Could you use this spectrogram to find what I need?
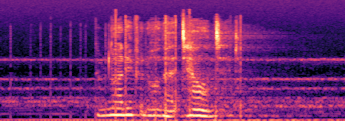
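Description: A young woman speaks quietly.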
